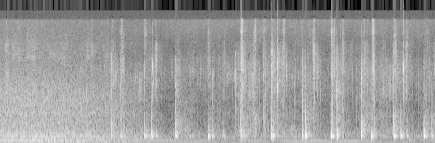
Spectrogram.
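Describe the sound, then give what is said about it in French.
Steady footsteps of a man walking outdoors, each step a sharp tap in an even rhythm, heard over a low rumble of traffic with no one talking. “Une fois dehors, il marche pendant un moment et retourne chez la jeune fille.”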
